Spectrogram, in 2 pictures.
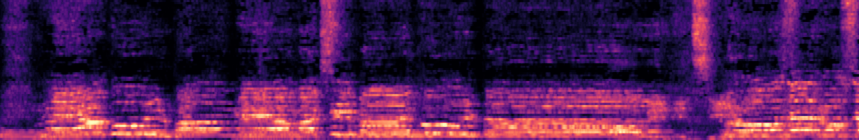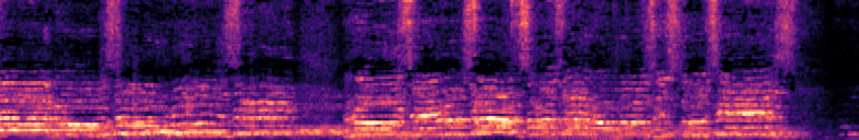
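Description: Small mixed-voice choir singing a cappella in several parts, holding sustained chords, with brief breaks between phrases about five seconds in and again near nine seconds.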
